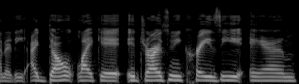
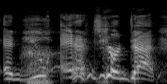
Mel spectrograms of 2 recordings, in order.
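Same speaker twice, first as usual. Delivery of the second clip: ordinary delivery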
